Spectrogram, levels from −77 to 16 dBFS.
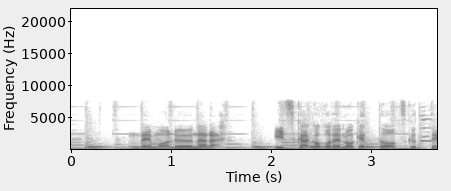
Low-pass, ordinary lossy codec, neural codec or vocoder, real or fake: none; none; none; real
